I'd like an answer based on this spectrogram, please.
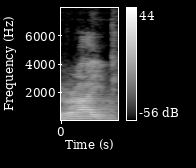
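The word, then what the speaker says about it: writer: যেমন দেখো এটা যদি উচ্চারণ করি তাহলে হবে কি রাইট, কি হবে রাইট। এরপরে দেখো এটার উচ্চারণ কি হবে বলো তো রাইটা, কি হবে রাইটা।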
